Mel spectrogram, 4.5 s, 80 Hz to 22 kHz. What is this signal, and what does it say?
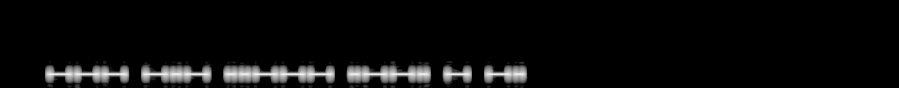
Morse code, heard as a keyed tone, about 36 wpm, 700 Hz. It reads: OK2PTN
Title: DXCC-100 Call Signs - 6 Characters - 35wpm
